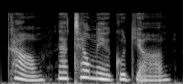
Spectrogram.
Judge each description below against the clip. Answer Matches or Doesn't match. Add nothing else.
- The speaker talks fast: Matches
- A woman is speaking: Matches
